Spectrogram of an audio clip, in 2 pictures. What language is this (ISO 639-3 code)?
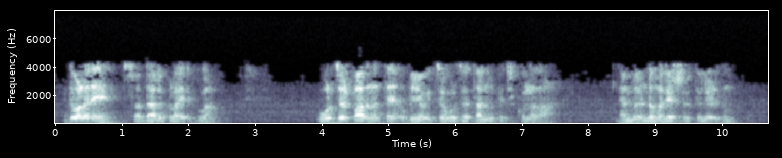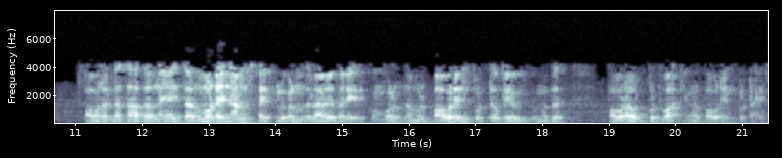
mal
